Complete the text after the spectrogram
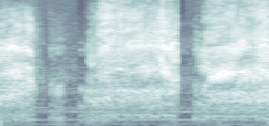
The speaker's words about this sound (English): Holy shit. I say, barely managing to hear myself as the biggest pig that I'd ever seen starts to squeal and grunt loudly.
